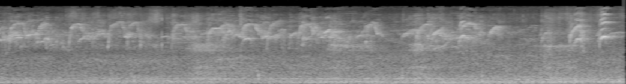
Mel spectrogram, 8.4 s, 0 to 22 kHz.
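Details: Brown-eared bulbuls sounding their bird-of-prey warning in November 2013: a steady stream of short, high, arch-shaped notes, several per second, overlapping in places, over faint low rumble.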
